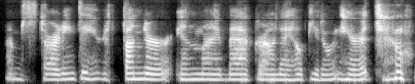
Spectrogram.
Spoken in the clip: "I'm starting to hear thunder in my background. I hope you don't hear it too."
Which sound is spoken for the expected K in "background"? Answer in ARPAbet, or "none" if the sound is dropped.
K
